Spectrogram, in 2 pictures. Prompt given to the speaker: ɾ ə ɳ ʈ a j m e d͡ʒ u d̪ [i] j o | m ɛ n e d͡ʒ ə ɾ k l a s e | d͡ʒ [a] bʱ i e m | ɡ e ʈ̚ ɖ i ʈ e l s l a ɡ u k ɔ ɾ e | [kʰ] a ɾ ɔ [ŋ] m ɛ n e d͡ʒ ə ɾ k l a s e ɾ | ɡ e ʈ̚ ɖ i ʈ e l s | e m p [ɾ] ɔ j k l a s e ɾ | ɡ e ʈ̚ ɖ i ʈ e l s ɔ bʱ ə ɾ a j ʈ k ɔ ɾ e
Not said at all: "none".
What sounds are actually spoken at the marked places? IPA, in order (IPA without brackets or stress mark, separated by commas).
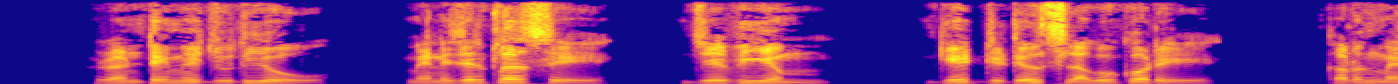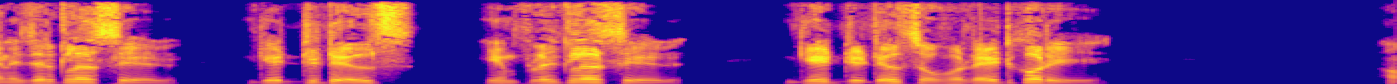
i, e, k, n, l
